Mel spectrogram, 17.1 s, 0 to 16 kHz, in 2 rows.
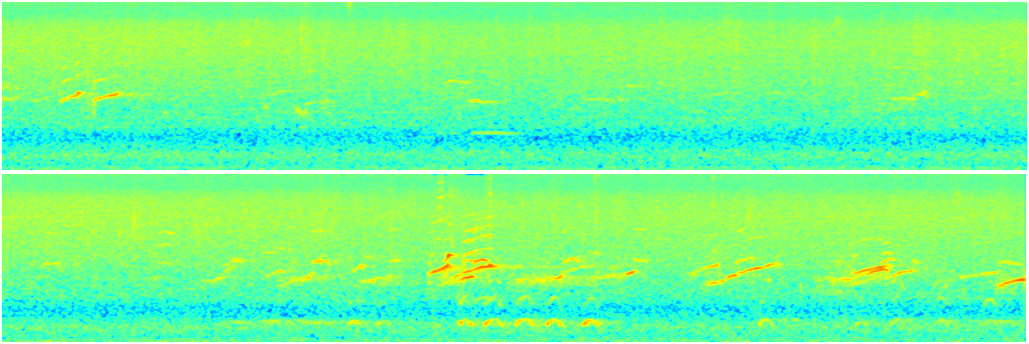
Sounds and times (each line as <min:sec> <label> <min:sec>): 0:00.0 Wind 0:17.0
0:00.0 rain 0:17.0
0:10.6 tawny owl 0:17.0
